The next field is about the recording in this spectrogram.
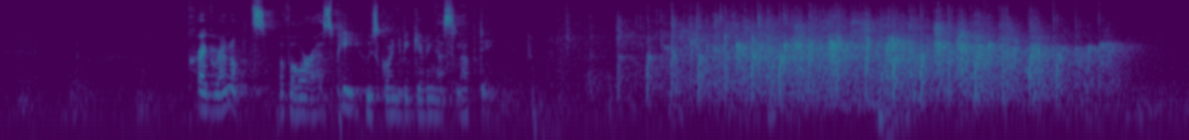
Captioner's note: applause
